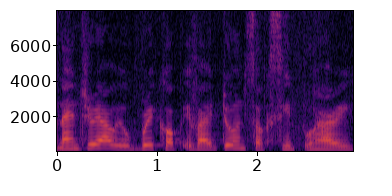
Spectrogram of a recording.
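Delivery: ordinary talk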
